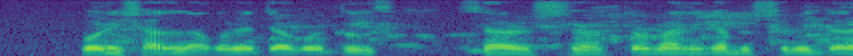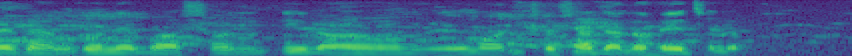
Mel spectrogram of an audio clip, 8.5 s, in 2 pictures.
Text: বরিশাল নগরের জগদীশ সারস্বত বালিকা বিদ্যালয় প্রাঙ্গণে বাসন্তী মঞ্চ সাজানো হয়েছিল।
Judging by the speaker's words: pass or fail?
fail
